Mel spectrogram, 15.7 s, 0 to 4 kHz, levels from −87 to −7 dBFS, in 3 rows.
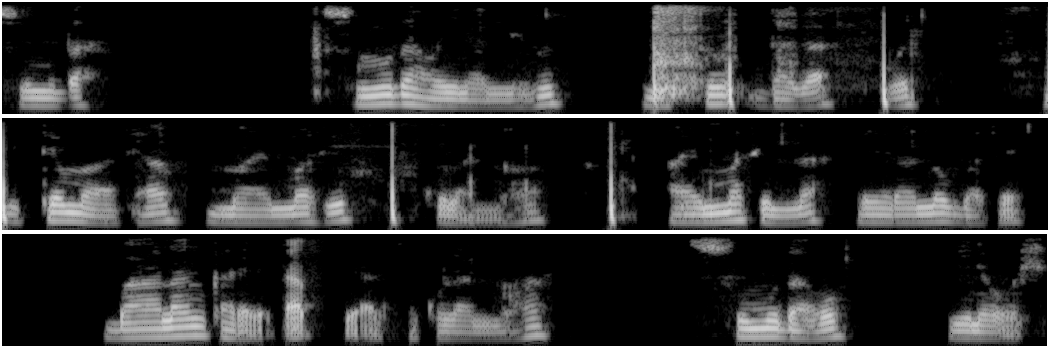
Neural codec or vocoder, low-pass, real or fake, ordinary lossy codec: none; 3.6 kHz; real; AAC, 32 kbps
